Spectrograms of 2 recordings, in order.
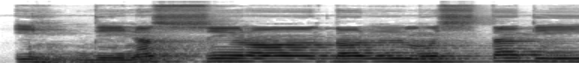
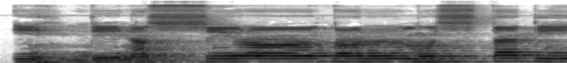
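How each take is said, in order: The two takes are said the same way.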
